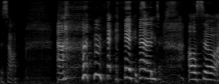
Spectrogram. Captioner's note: laughs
